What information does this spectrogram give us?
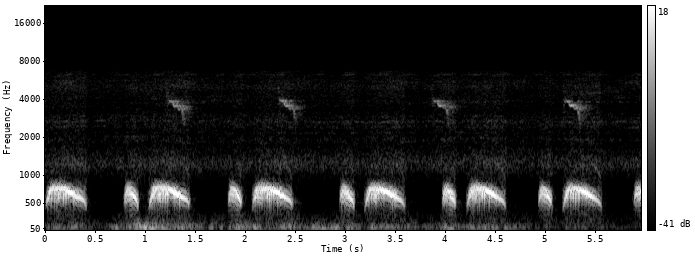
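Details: Đồng son chân tím spotted dove cooing strongly and fast: a brief note followed by a drawn-out, gently descending coo, repeated steadily about once a second, with faint high chirps from another bird in the background.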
